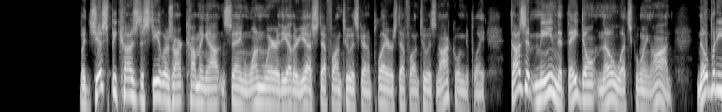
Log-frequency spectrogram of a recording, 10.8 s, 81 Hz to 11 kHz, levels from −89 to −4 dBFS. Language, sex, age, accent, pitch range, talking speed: English, male, 50-69, American, 120-180 Hz, 215 wpm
